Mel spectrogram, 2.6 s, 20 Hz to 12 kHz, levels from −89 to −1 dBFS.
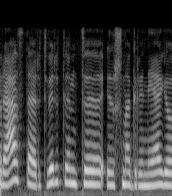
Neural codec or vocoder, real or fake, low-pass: codec, 16 kHz, 2 kbps, FunCodec, trained on LibriTTS, 25 frames a second; fake; 7.2 kHz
